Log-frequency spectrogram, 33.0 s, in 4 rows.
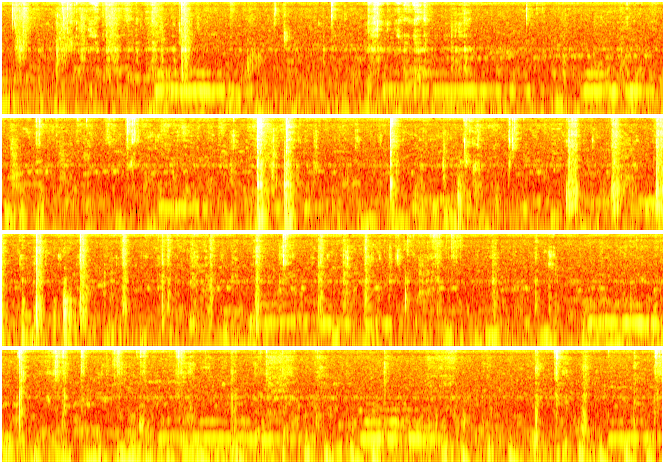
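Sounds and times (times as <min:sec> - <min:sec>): chewing with wet smacks: 0:12.1 - 0:29.4, 0:31.2 - 0:33.0.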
